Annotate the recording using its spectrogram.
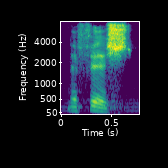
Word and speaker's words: nephesh: This is the Hebrew word nephesh. I'll spell it for you. N-E-P-H-E-S-H. Nephesh.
